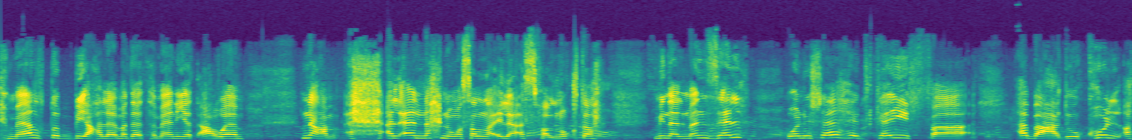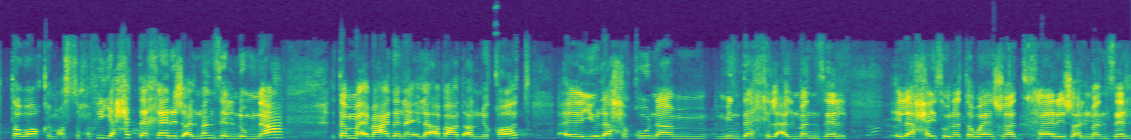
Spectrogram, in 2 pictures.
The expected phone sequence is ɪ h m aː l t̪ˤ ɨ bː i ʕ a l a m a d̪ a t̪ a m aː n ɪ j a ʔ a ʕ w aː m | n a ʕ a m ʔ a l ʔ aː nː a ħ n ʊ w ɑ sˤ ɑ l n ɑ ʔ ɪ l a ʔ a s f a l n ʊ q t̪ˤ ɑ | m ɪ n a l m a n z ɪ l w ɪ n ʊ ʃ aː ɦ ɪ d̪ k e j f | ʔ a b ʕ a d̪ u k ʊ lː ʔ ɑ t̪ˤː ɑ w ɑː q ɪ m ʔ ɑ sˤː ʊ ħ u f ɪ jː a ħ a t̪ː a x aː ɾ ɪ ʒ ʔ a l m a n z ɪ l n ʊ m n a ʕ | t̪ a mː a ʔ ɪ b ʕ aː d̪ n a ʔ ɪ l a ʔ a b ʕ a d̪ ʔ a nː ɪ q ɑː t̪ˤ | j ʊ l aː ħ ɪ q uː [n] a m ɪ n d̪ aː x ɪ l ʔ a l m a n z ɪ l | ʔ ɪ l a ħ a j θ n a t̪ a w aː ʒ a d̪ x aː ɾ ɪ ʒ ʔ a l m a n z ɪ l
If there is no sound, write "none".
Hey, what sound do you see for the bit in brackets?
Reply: n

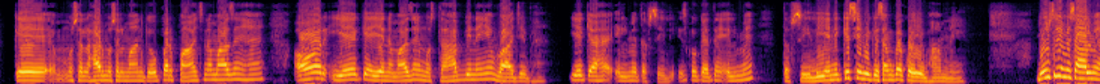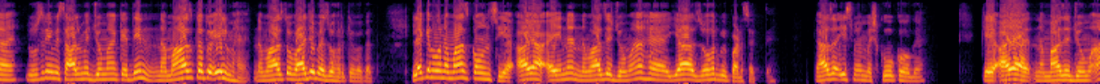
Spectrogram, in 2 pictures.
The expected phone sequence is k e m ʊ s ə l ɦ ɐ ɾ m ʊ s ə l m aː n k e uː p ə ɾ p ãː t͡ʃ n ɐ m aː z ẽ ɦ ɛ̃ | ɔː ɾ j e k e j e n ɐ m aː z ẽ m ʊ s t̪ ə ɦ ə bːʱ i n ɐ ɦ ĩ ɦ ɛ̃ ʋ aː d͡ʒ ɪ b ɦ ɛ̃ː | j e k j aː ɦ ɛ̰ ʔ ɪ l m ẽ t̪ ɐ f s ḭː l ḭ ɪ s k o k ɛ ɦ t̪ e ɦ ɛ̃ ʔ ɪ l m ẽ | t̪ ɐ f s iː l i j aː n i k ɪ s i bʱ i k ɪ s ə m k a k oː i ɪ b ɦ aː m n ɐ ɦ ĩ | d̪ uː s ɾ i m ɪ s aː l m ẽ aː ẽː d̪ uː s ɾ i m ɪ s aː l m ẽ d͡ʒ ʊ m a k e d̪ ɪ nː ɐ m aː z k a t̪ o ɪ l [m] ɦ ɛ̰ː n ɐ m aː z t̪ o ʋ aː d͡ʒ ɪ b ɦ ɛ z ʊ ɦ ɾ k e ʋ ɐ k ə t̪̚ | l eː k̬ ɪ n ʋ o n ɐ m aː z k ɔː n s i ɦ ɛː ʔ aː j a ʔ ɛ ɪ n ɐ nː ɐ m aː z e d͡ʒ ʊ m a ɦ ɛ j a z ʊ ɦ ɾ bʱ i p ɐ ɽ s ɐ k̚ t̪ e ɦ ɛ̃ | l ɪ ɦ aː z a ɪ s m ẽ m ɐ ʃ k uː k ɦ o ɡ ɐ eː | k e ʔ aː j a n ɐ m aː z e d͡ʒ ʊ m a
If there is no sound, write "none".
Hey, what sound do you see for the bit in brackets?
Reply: m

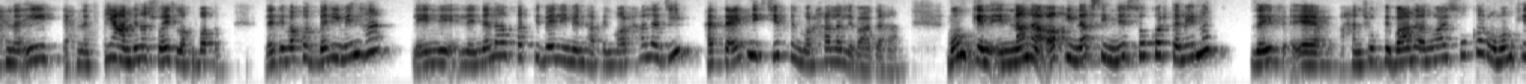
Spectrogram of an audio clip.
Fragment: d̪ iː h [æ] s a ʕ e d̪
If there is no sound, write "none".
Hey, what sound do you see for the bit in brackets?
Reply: æ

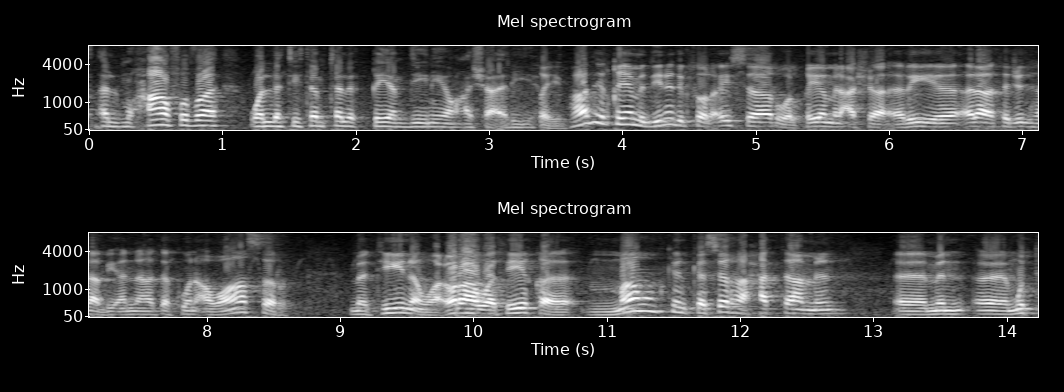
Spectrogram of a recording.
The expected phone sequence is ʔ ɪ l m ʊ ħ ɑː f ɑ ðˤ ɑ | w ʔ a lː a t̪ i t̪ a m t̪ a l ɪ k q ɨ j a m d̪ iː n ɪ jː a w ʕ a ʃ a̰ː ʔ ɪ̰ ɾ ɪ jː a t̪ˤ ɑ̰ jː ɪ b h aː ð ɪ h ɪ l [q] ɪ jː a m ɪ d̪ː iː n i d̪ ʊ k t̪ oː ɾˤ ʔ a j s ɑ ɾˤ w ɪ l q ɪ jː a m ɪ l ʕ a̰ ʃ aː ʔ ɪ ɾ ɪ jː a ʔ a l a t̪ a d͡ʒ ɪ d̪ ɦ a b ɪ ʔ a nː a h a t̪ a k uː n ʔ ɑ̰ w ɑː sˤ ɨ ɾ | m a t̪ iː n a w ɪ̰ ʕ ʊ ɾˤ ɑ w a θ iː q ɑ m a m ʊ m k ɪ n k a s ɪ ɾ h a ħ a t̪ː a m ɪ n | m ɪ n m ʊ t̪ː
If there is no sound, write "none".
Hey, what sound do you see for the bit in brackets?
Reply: q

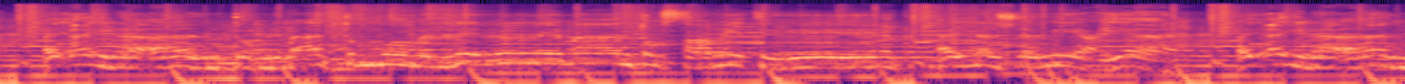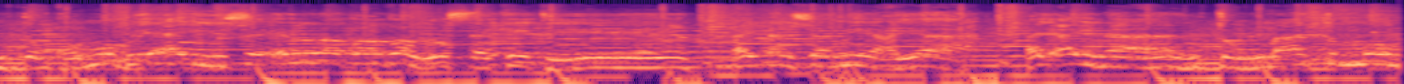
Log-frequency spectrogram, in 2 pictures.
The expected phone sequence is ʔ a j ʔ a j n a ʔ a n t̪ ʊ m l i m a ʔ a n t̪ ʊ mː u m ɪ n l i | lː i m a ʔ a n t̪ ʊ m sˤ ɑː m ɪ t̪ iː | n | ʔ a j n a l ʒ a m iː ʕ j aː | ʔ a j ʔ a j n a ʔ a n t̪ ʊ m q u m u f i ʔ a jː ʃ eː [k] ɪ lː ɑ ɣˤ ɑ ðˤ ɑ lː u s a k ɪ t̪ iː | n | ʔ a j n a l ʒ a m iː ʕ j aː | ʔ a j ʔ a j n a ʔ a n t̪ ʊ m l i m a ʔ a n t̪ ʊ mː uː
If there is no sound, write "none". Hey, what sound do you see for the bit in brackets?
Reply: ʔ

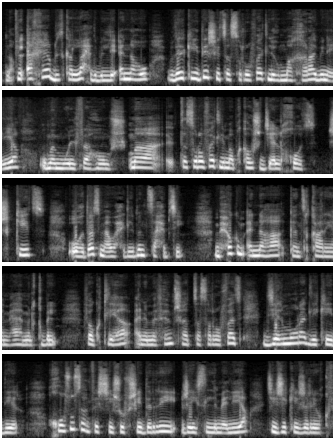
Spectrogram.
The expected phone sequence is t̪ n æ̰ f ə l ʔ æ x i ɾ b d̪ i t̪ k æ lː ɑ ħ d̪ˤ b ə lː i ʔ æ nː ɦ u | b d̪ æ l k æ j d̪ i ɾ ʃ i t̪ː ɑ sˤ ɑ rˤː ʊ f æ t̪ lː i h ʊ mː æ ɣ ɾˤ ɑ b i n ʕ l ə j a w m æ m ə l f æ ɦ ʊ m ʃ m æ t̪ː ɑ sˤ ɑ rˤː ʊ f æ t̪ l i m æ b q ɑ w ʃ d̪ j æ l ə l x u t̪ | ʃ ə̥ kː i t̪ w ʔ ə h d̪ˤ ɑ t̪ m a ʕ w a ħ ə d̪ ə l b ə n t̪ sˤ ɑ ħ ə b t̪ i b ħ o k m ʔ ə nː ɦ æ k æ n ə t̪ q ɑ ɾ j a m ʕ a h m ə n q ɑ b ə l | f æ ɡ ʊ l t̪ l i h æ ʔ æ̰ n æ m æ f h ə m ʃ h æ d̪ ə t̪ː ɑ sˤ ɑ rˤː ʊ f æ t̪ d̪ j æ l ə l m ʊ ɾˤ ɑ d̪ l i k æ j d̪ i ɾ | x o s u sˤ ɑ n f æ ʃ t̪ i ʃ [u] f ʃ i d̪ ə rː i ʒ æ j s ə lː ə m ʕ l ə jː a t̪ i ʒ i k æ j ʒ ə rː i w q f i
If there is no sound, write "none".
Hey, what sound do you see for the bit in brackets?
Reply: u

